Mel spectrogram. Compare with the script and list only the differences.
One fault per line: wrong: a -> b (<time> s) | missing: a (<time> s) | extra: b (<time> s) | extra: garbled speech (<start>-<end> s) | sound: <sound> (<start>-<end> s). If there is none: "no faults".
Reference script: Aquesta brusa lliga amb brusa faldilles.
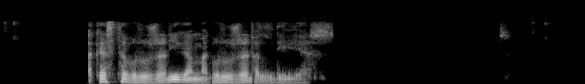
no faults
